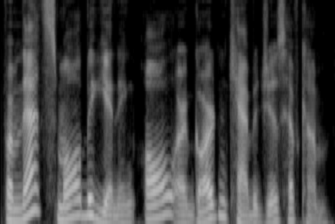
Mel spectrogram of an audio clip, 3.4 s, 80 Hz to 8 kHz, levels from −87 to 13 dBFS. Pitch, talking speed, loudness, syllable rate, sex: 145 Hz, 180 wpm, -20 LUFS, 4.7 syllables/s, male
